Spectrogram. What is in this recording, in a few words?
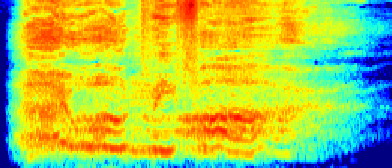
Male Reliquary Of Souls Death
